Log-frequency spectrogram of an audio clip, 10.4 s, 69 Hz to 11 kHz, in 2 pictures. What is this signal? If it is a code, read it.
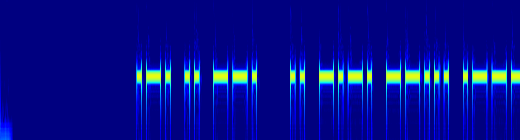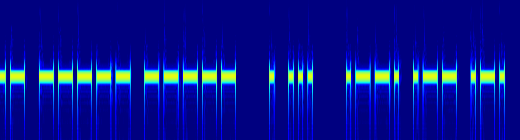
Morse code, heard as a keyed tone, about 25 wpm, 700 Hz. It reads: RIG IC7100 ES PWR
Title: Practice QSO - Exchange 2 - Info - 25wpm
